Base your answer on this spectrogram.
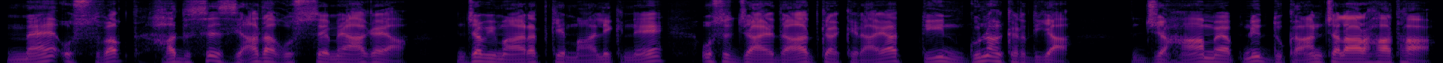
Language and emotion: Urdu, angry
